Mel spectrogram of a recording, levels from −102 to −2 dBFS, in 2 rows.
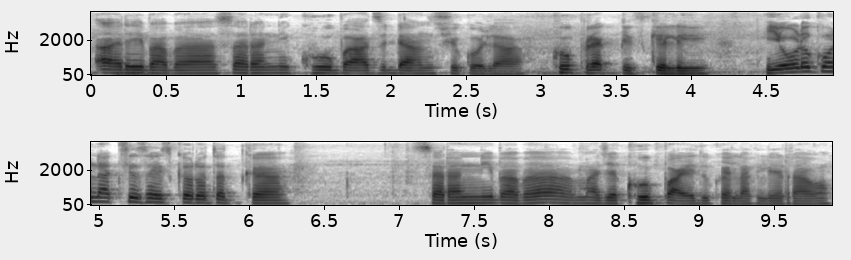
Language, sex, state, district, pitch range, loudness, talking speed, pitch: Marathi, male, Maharashtra, Pune, 125-145 Hz, -20 LUFS, 140 wpm, 135 Hz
